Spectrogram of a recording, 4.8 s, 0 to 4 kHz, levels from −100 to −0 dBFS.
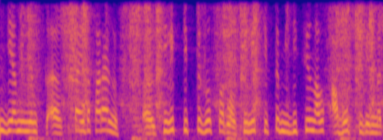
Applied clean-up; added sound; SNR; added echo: none; Mechanisms; 11 dB; none.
